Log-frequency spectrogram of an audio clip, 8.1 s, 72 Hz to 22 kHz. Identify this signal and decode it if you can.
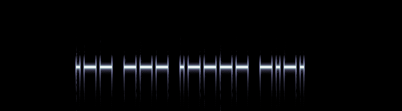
Morse code, heard as a keyed tone, about 16 wpm, 700 Hz. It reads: WO1C
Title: USA Call Signs - 4 Characters - Repeated 3x - 15wpm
